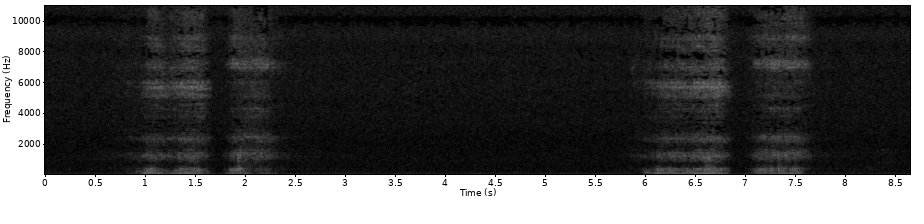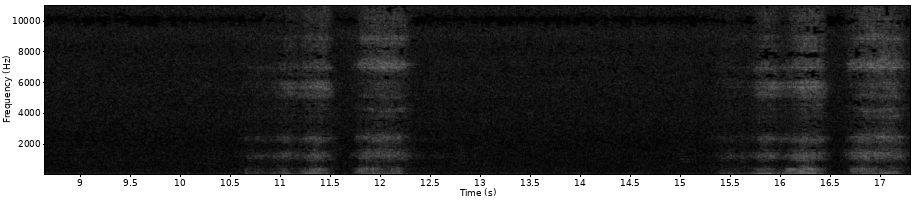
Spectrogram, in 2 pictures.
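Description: Quiet low rumbling snores in paired bursts, each breath broken into two snorts, four breaths in about 17 seconds, roughly 14 breaths a minute.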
